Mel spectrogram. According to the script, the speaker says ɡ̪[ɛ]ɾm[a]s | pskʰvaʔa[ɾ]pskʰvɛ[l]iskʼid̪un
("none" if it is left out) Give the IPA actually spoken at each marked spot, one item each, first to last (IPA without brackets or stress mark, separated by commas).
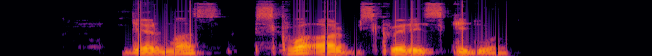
ɛ, a, ɾ, ɾ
